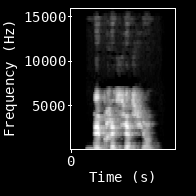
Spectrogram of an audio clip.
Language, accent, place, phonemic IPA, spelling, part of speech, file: French, France, Lyon, /de.pʁe.sja.sjɔ̃/, dépréciation, noun, LL-Q150 (fra)-dépréciation.wav
- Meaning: depreciation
